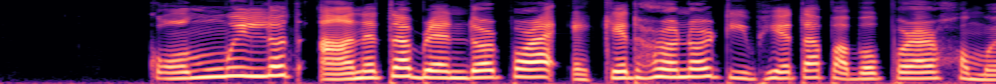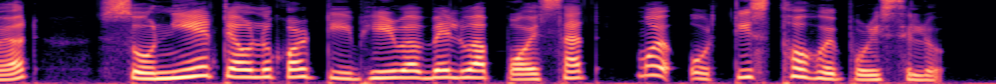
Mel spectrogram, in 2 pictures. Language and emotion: Assamese, disgusted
